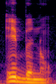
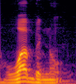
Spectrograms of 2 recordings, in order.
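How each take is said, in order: First: The word begins with a spoken 'i' vowel. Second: The 'i' vowel is skipped, joining 'wa' to 'bnu'. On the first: The word stands at the start. "Kalau di awal dia dibaca ibnu" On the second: Another letter comes before it. "Kalau di tengah tadi ada huruf sebelumnya nggak dibaca, dilewatin"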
